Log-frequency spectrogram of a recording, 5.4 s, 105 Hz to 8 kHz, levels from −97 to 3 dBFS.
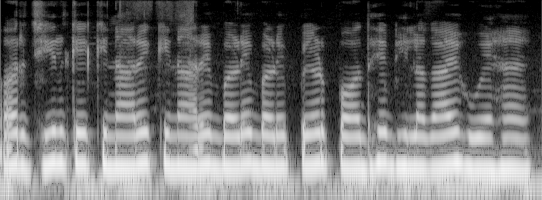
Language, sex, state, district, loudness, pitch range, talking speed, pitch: Hindi, female, Jharkhand, Garhwa, -11 LUFS, 210-220 Hz, 145 wpm, 215 Hz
